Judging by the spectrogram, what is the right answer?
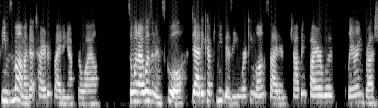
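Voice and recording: The background stays quiet. The voice is reading aloud in a natural voice.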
